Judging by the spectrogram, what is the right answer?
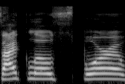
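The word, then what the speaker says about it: Cyclospora: Um, somebody said it's pronounced cycllospora, whatever the hell.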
